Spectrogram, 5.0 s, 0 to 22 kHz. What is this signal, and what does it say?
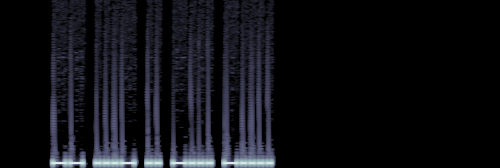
Morse code, heard as a keyed tone, about 27 wpm, 700 Hz. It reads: MVIB6
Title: Code Groups - 5 Letter:Numbers - 28wpm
